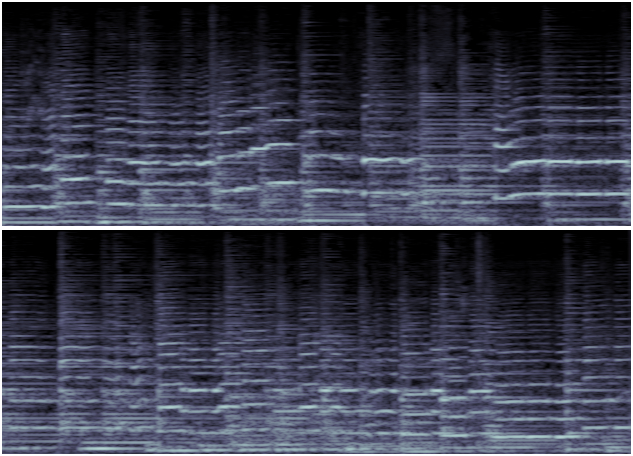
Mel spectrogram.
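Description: Soprano saxophone playing the melody in a trad jazz tune, with held notes and runs, over strummed banjo chords and plucked double bass notes.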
